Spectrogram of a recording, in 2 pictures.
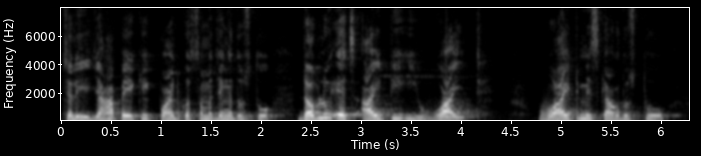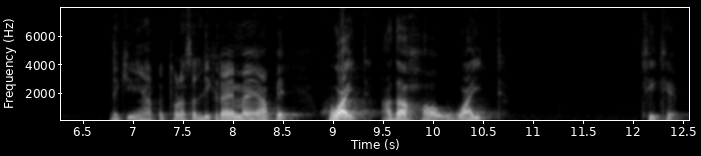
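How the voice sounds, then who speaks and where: A man's voice: high voice, moderate pace, darkish tone. A man teaching English vocabulary. He keeps asking his viewers what each word means and then repeats the answer. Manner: drills words, repeats questions to viewers. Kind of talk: lesson.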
